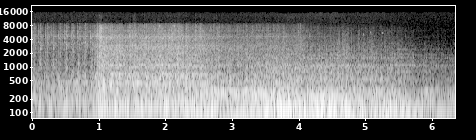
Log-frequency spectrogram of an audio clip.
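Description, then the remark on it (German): A car engine hums and rumbles steadily while driving, rising in level after the first second and holding a low, continuous drone before easing slightly at the end. No one speaks. “Na gut. Dann kann ich ja wieder fahren.”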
